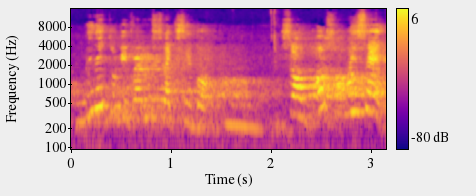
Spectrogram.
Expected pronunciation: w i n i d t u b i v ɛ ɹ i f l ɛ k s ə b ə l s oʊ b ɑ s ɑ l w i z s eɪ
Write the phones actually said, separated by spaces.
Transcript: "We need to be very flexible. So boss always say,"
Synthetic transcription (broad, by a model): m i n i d t u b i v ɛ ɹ i f l ɛ k s ə b ə l s oʊ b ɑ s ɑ w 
